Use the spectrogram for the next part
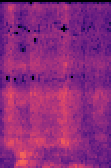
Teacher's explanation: Dan kalau lihat di sifatnya di sini termasuk yang shin adalah tafashi. Jadi berhamburannya angin di mulut. Jadi angin yang keluar itu banyak.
